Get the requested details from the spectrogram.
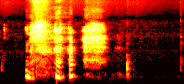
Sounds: Laughter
